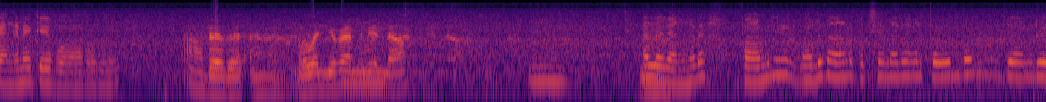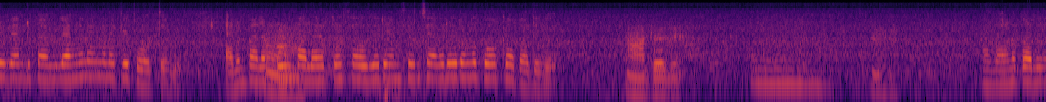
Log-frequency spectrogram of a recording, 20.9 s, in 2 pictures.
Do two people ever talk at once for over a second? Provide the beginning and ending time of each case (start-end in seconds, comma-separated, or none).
none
